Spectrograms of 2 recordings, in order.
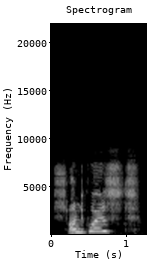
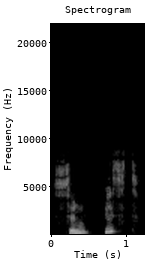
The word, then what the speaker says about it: Sundquist: I suppose you should say it in English, Josh Sundquist. Because I'm Norwegian, I know it's supposed to be pronounced Sundquist.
